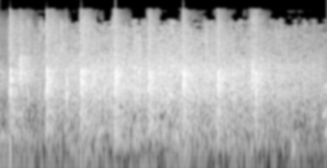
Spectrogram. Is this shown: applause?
yes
